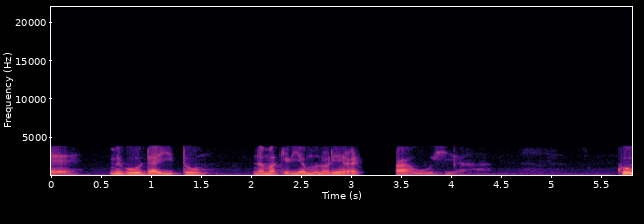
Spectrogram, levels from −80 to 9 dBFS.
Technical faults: repeated packet loss (robotic sound); long network dropout

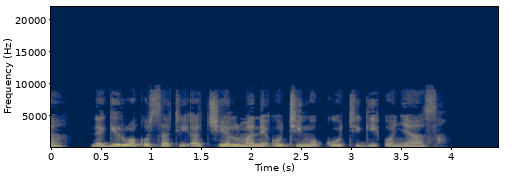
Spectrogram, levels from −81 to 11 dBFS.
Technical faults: AAC compression

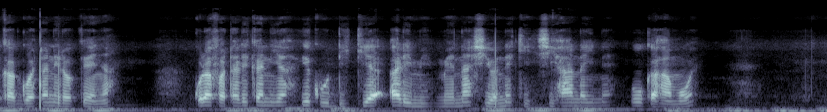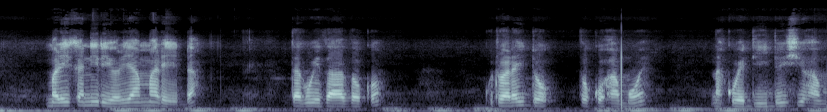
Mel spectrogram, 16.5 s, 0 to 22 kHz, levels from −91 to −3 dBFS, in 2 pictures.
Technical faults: loud pop

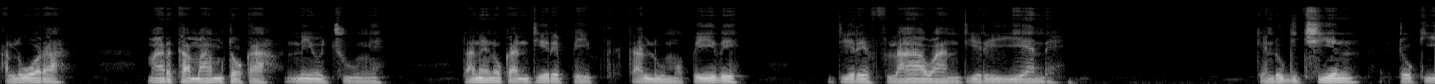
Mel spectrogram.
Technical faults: low-delay AAC compression

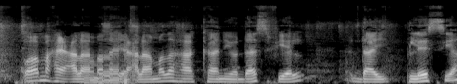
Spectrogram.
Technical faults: robotic sound from repeated short buffers

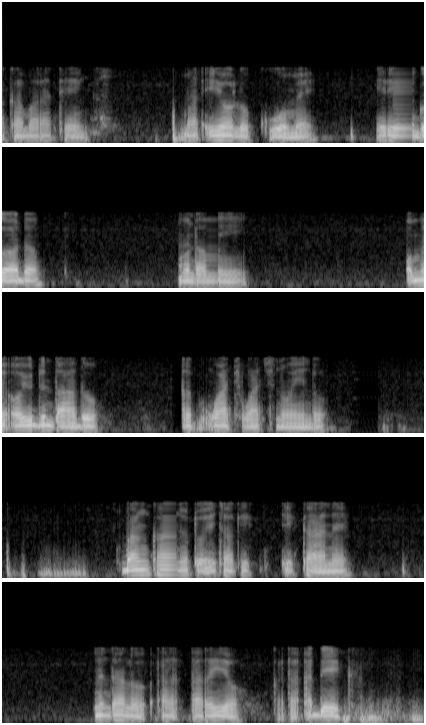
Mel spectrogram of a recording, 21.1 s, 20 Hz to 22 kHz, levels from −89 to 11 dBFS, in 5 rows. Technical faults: iLBC codec; lost iLBC frames

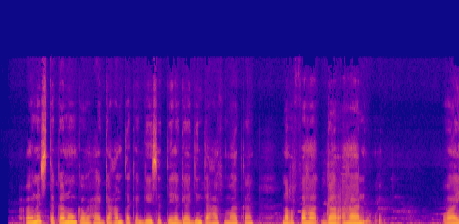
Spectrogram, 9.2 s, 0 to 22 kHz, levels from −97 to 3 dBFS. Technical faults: none

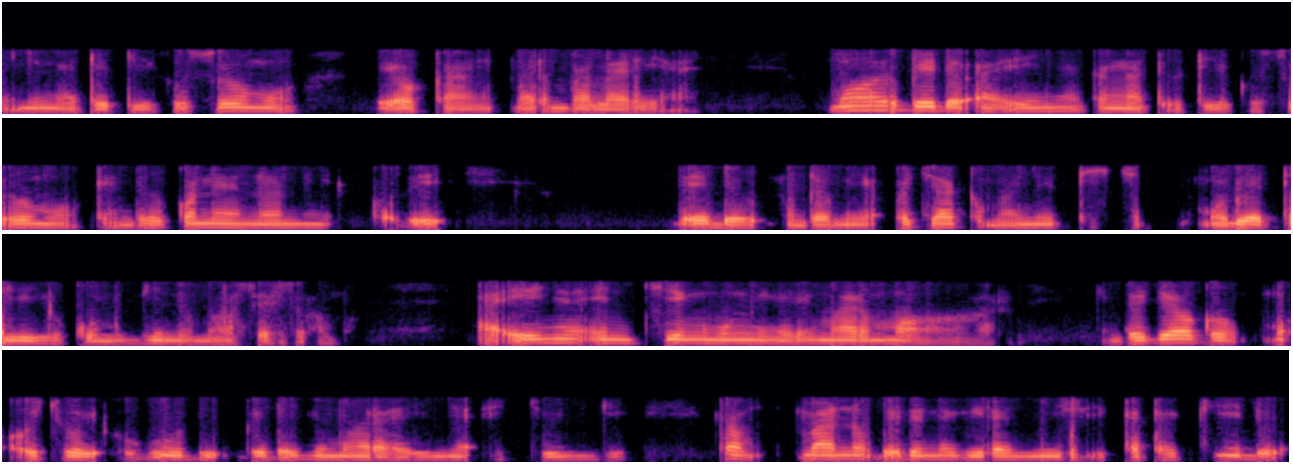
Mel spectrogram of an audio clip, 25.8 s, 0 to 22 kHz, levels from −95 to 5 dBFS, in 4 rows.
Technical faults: G.723.1 codec

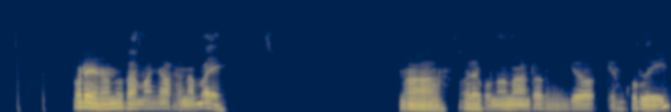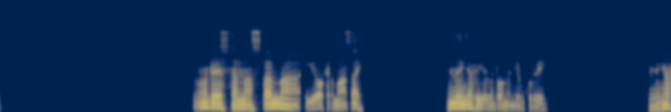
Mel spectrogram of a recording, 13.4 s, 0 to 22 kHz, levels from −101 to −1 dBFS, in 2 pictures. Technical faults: time-stretched section

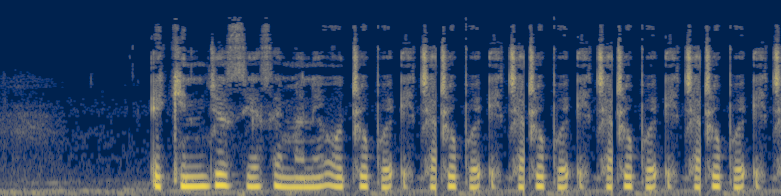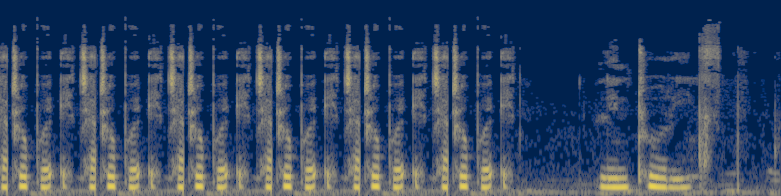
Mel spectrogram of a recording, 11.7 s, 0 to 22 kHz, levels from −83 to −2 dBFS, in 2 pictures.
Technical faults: broken-record loop

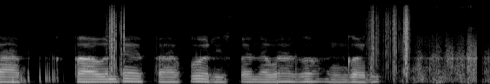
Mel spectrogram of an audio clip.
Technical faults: cable scratch noise; compressed frames skipped

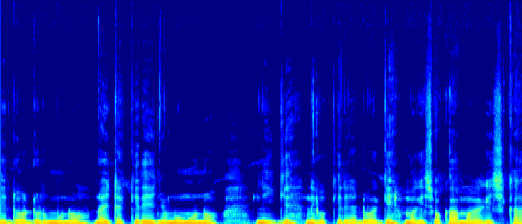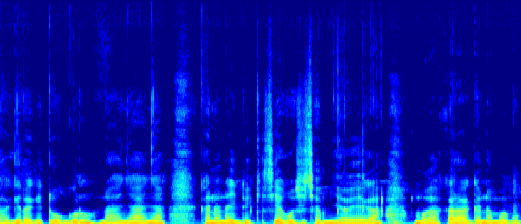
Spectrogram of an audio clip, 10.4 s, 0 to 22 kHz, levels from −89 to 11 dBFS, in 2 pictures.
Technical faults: none

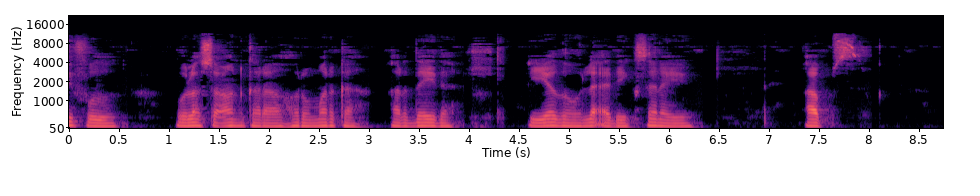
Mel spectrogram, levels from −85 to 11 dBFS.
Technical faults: MP3 compression

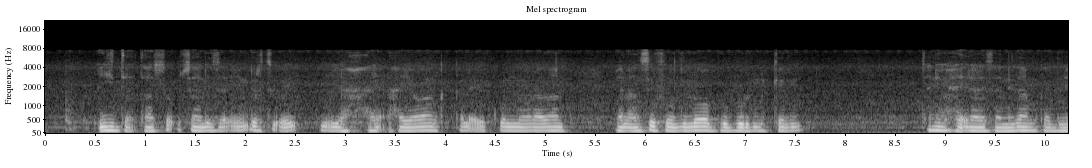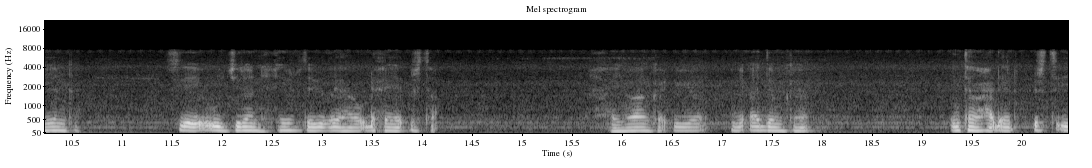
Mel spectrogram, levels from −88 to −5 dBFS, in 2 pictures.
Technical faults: none

